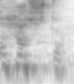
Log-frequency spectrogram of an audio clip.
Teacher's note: Instead of being a normal S, sibilant sound, S, the S at the end of a syllable in many regions outside, especially in colonial Brazil, which is Rio in the north, tends to be sh, becomes like a shushing sound. So a word like resto, resto.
